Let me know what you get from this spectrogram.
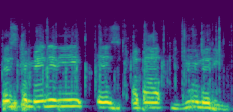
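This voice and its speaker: A man's voice: high-pitched, normal speed, dark tone, highs cut off, slight background noise. A man from Bangladesh giving an emphatic outdoor community speech, rallying the crowd with repetition and jokes. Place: outdoors at a street corner.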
